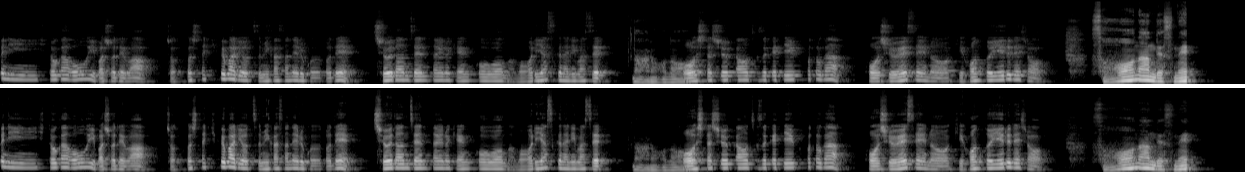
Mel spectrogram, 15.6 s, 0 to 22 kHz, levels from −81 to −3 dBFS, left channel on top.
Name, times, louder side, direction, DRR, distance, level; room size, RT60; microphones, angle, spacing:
voice 1, 0.0-1.8 2.1-2.5 2.8-4.4 4.7-7.5 8.5-9.9 10.2-10.5 10.9-13.0, right 2 dB, 50° right, 1.3 m, -36 dB
voice 2, 8.0-8.6 13.7-14.8, left 3 dB, 75° left, 0.9 m, -31 dB
9.8 x 7.8 x 9.1 m
head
